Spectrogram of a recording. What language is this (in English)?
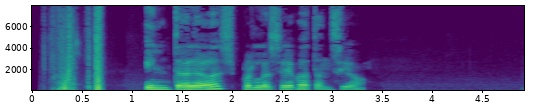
Catalan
